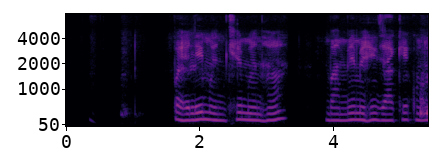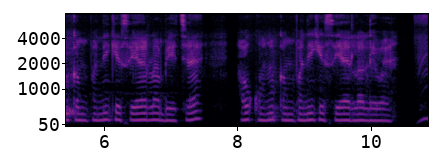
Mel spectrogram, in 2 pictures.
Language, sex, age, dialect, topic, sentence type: Chhattisgarhi, female, 31-35, Eastern, banking, statement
